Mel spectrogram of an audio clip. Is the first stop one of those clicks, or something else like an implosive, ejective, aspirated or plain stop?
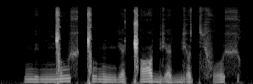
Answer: click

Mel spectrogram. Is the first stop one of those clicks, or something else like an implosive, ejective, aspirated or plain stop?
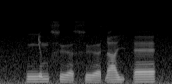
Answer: implosive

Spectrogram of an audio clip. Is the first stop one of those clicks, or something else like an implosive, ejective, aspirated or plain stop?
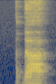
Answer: implosive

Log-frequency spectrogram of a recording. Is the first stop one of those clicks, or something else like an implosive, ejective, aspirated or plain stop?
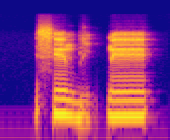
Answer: plain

